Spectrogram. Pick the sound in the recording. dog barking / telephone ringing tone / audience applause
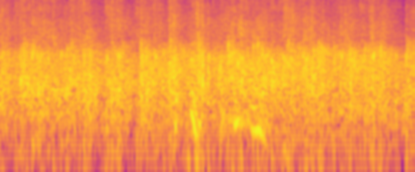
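audience applause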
